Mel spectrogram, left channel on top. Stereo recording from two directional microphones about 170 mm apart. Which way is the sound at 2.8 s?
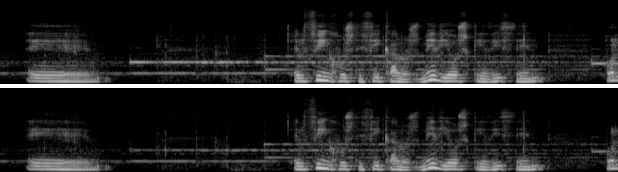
15° right (ahead or behind).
